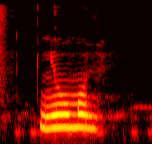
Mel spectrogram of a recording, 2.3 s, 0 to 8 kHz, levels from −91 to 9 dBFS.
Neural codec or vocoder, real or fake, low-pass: none; real; 7.2 kHz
